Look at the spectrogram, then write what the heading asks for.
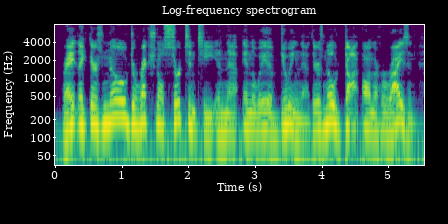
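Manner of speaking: normal talking voice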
